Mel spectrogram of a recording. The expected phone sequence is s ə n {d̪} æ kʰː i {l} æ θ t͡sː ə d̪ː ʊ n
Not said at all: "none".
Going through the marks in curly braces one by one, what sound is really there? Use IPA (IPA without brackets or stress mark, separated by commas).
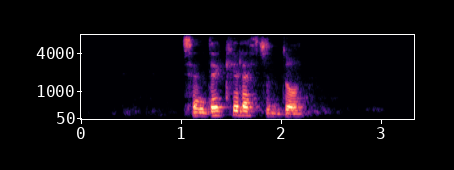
d̪, l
